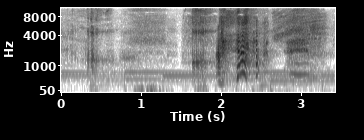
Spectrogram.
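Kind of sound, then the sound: vocal imitation, imitated snoring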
